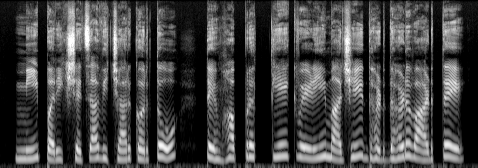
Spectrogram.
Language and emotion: Marathi, fearful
